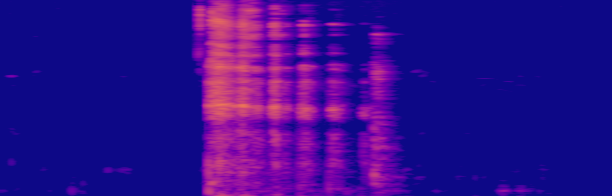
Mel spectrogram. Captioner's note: laughs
